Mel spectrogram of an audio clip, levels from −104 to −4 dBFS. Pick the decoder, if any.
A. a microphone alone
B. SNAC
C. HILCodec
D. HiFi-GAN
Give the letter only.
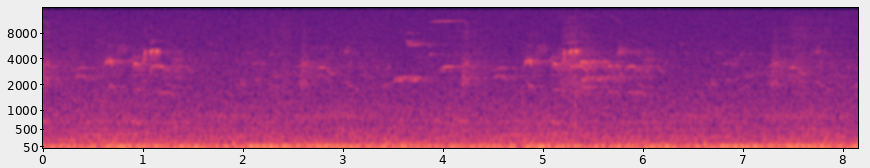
A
